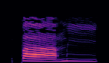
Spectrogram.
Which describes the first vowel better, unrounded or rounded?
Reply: unrounded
